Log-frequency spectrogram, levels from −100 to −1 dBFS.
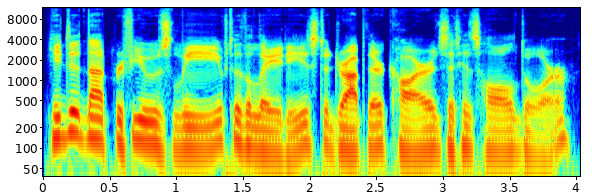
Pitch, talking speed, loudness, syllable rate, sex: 105 Hz, 240 wpm, -21 LUFS, 5.1 syllables/s, male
